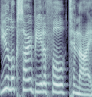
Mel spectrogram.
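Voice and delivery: loud voice carrying across the room. Speaker quotes what he said at the restaurant table, imitating his loud voice. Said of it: "he says that in a loud voice".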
